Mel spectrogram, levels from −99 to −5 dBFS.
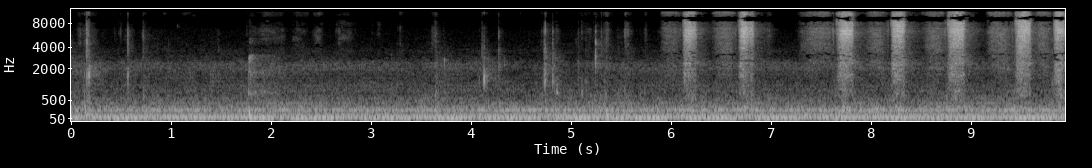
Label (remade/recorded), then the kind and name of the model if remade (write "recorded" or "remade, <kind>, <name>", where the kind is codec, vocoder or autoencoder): recorded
